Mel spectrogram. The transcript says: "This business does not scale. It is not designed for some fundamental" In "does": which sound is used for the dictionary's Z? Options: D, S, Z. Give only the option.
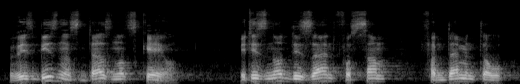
Z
